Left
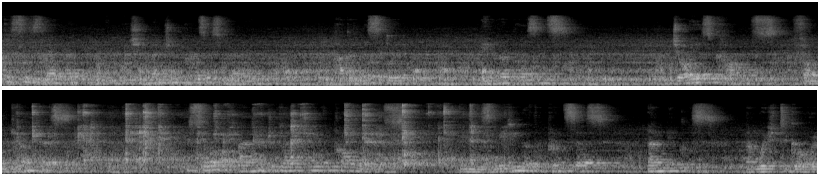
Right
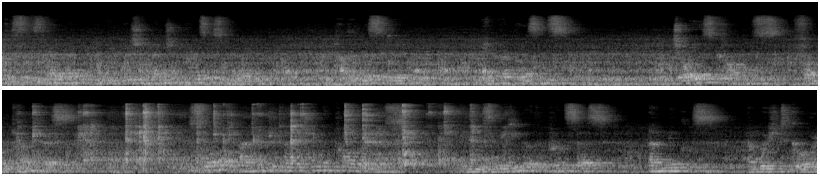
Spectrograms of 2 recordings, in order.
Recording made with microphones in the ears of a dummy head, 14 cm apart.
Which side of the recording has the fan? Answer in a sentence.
In this clip you hear the fan on the left.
